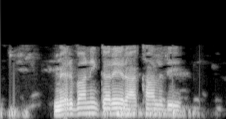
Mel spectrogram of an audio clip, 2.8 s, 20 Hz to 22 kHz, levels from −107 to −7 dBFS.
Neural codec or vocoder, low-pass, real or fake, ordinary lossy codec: none; 5.4 kHz; real; MP3, 32 kbps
